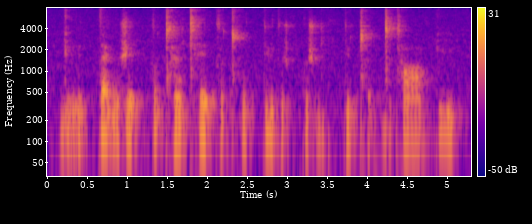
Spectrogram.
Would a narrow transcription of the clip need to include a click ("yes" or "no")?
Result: yes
